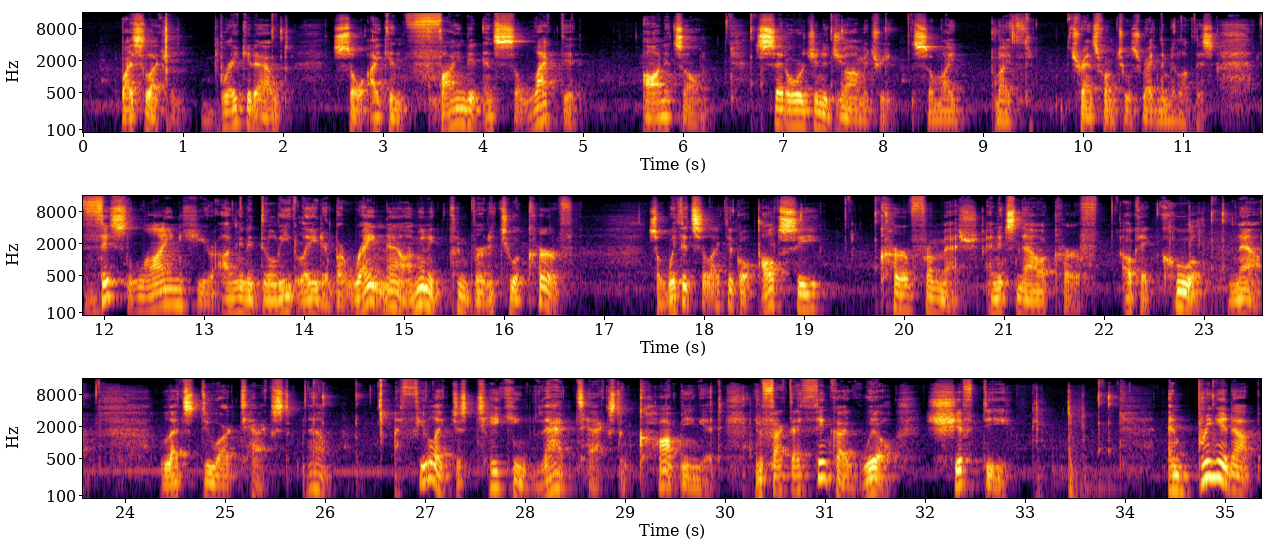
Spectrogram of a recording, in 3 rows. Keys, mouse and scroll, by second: 1.4 Tab, 3.5-5.3 drag, 6.7-8.2 drag, 8.2 middle click, 18.6 alt+c, 22.9 ctrl+s, 23.6 middle click, 26.0-27.3 drag, 27.3 middle click, 33.5 shift+d, 34.9-35.3 drag.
